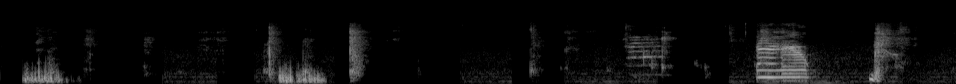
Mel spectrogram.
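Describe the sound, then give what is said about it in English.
A cat makes a series of loud noises: short rough bursts with pauses between, then a couple of drawn-out, strained yowling cries near the end. “Yeah, we hear that too, but the cat is louder.”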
